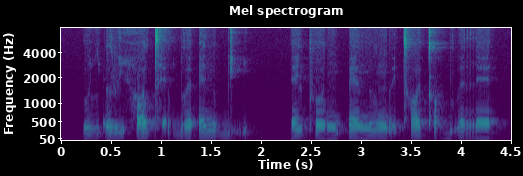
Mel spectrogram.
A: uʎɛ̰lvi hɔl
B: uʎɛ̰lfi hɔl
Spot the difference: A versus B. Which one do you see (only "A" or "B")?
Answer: A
